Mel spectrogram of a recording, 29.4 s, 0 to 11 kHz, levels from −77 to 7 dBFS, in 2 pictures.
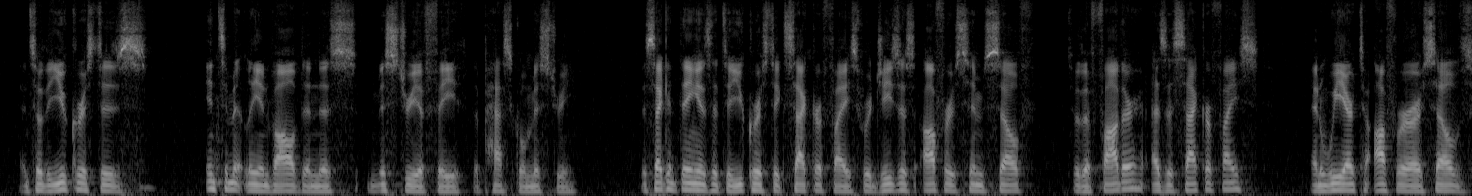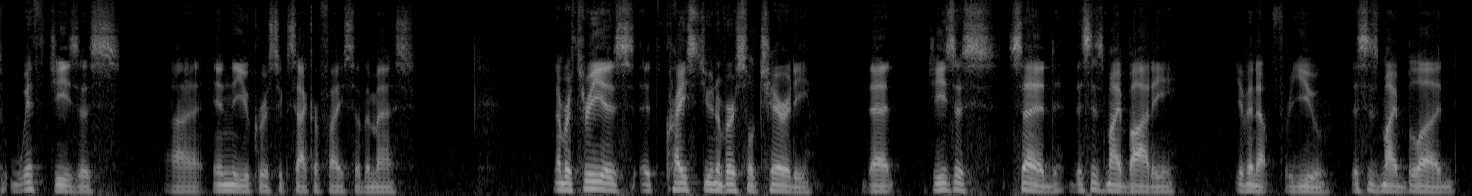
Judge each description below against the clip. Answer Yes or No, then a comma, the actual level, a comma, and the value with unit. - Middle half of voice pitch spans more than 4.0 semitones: No, average, 3.0 semitones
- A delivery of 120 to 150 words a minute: Yes, average, 145 wpm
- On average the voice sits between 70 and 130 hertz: Yes, very low, 95 Hz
